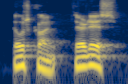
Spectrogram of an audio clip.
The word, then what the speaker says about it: Dogecoin: Wasn't it also, what's his name, Mark Cuban, who accepts Dogecoin? – Yeah.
